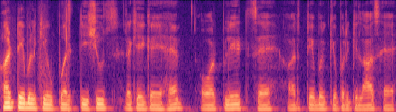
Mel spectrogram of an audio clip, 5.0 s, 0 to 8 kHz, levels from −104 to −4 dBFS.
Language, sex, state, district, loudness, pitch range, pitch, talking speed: Hindi, male, Himachal Pradesh, Shimla, -23 LUFS, 100-115 Hz, 105 Hz, 205 wpm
